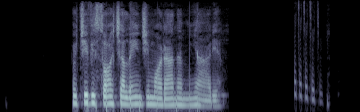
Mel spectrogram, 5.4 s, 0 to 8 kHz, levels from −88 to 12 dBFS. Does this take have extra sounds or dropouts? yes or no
yes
